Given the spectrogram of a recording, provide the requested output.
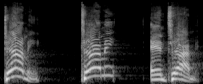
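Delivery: short high-pitched yelled name; mock yelling customer. Customer demanding his order by name, mock yelling. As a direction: yell it like an oddball customer. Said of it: "and it's loud".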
